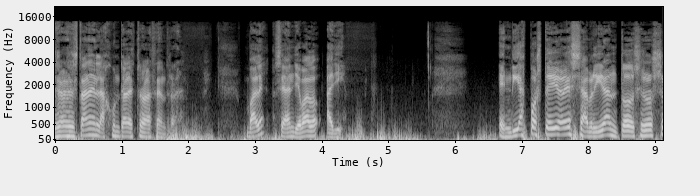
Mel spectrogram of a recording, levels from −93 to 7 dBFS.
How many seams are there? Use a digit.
0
